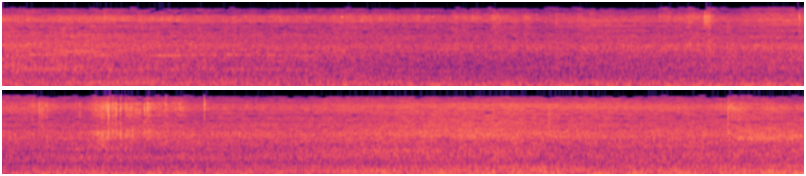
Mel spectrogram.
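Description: Steady low rumbling background noise outdoors, with no distinct event standing out.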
